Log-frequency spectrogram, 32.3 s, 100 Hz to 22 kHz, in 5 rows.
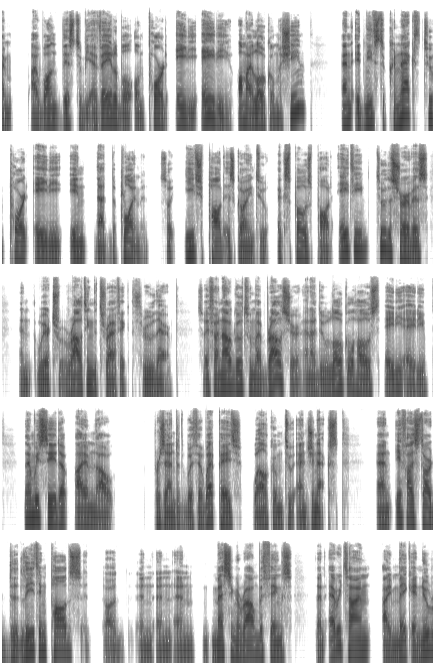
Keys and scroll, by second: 14.4 Return, 15.7 super+1, 15.7 c.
